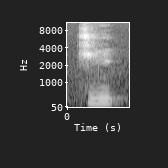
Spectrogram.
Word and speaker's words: 几: The second pronunciation of this character is first tone ji, usually found in conjunction with a pictogram showing breath rising in the throat and being expelled forcefully.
